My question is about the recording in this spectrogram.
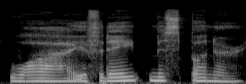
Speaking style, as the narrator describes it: he said, in a low, thick tone

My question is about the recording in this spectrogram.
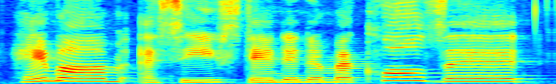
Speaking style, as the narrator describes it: I hear my son yell out

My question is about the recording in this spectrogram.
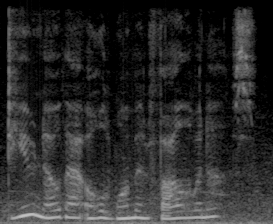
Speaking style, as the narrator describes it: Angelique whispered in Brenda's ear

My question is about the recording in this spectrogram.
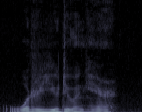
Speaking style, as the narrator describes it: I calmly and instinctively answered and asked her

